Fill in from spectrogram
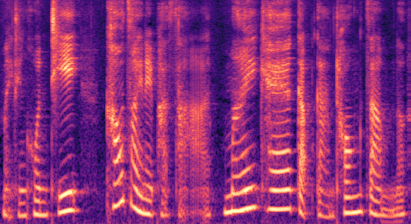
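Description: A woman who teaches Italian to native Thai speakers, giving a casual lesson in a gentle, encouraging way and often slowing down for spoken Italian phrases. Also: lowish voice, expressive, vocal fry. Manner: adds a soft confirming particle to many sentences.

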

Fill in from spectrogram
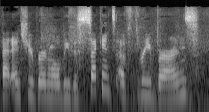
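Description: High-voiced woman commentating a launch over noise. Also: moderate pace. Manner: explanatory. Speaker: launch webcast host.

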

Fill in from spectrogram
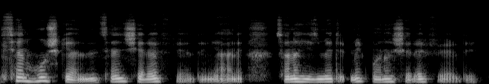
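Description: Male tutor, chatty and playful with his viewers, warm gravelly voice. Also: mid-range voice, normal speed. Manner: chatty, addresses viewers as friends, playful asides. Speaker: English teacher. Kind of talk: casual spoken language lesson.

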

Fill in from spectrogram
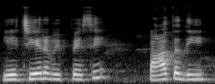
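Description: Brief: woman reader as a soothing young niece, gently coaxing, fairly high voice, storybook narration. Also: steady tone, measured pace. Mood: consoling.

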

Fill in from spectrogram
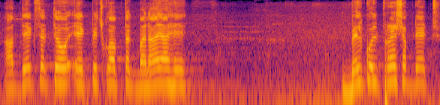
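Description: A man's voice: high voice, steady tone, unhurried, a bit bright, slight background noise. A man from Pakistan narrating a casual walking tour of a large stadium under construction, recorded outdoors on a handheld phone, talking in plain running commentary and repeating his phrases. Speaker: vlogger giving a site tour. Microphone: phone camera held by the speaker.

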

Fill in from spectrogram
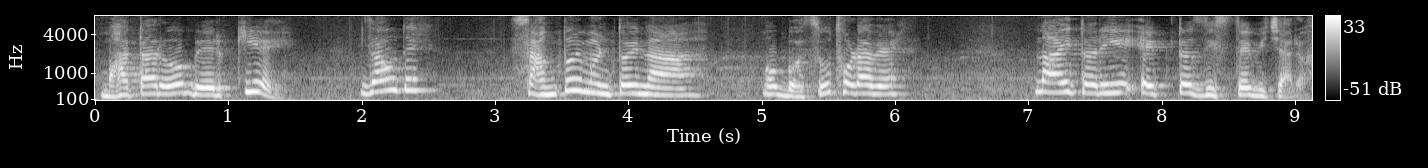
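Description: A woman narrating a short story in a gentle, unhurried way. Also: sits high, lively intonation, slight background noise, rough recording.

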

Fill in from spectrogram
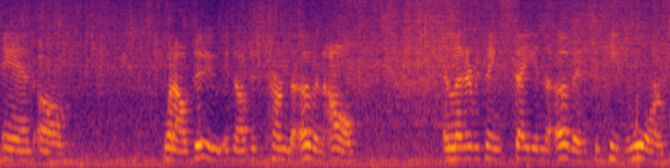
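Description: A middle-aged woman speaks a little slowly in a steady, mid-range voice while cooking supper in her home kitchen. She rambles casually in a cook-along chat, with self-deprecating asides. Heavy background noise surrounds her, mostly loud sizzling from frying food.

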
